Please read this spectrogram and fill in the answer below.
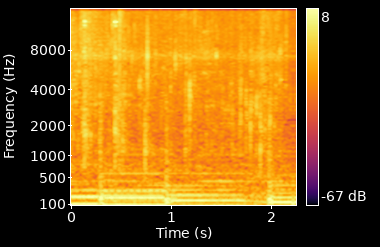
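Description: Hot oil sizzling and crackling in a stainless steel kadai, frying a tempering of mustard seeds, dals, curry leaves, chillies and ginger as crushed garlic is added.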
